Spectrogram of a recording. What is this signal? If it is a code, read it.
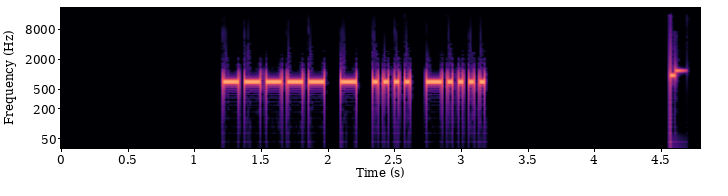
Morse code, heard as a keyed tone, about 30 wpm, 700 Hz. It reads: 0TH6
